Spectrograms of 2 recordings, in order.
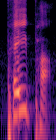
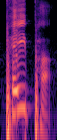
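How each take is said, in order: No difference in how they are said.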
